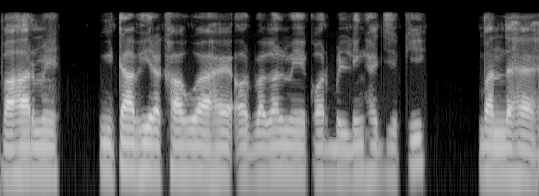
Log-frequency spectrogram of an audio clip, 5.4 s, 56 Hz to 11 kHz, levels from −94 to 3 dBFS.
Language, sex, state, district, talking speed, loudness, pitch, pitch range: Hindi, male, Jharkhand, Garhwa, 200 wpm, -21 LUFS, 105 Hz, 105-110 Hz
